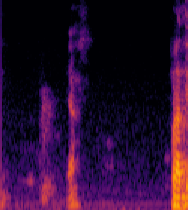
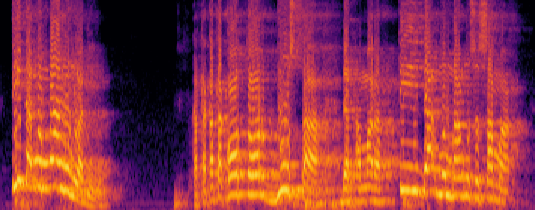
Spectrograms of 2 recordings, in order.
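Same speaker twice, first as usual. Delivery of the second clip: preaching shout; 7 semitones higher, 3 dB louder, slower than usual. Real, not acted. Preacher exhorting congregation.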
